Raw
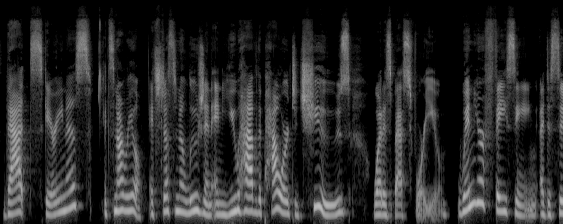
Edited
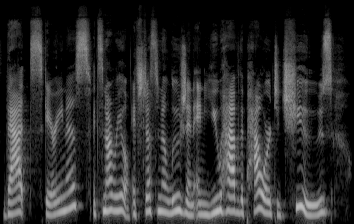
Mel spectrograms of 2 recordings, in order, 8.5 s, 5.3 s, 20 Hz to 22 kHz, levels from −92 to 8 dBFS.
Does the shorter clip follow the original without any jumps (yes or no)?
no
